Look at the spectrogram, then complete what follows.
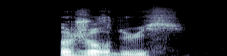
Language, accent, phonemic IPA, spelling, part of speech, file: French, France, /o.ʒuʁ.d‿ɥi/, auj., adverb, LL-Q150 (fra)-auj..wav
- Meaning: abbreviation of aujourd’hui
